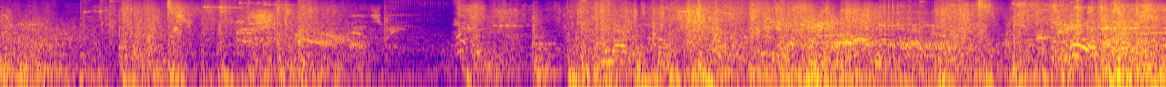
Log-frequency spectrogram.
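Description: Magic spells whoosh, zap and crackle in quick bursts.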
